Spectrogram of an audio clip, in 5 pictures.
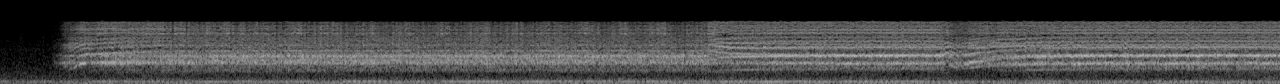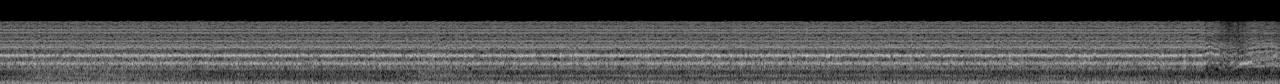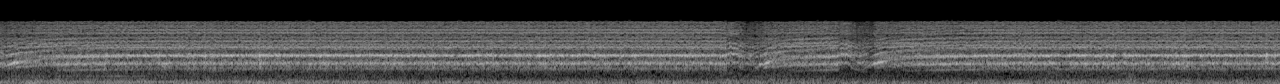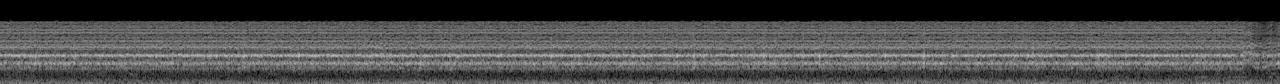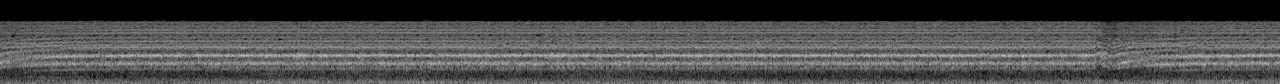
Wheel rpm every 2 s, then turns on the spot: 70, 160, 160, 160, 150, 150, 160, 160, 160, 160, 160, 160, 130, 150, 160, 160, 130, 140, 160, 160, 160, 160, 160, 160, 160, 140, 160, 160, 160, 160, 160, 150.
none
